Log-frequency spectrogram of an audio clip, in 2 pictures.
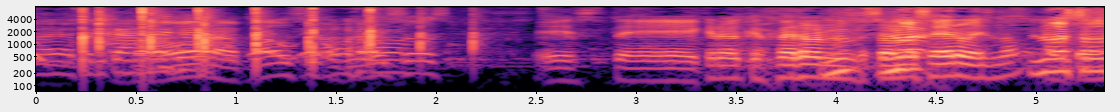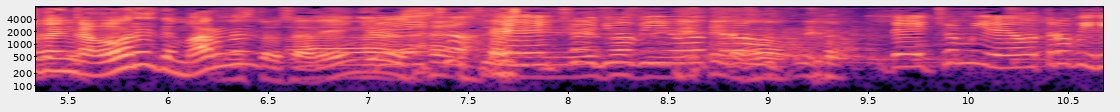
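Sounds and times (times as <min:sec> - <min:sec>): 
scattered hand claps: 0:00.2 - 0:02.4
speech: 0:00.4 - 0:10.6
laughter: 0:07.2 - 0:09.7.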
